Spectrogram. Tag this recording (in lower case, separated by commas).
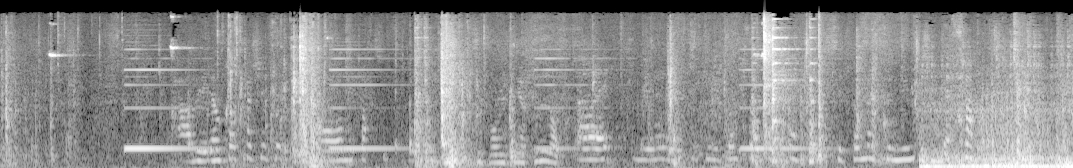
speech, vehicle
